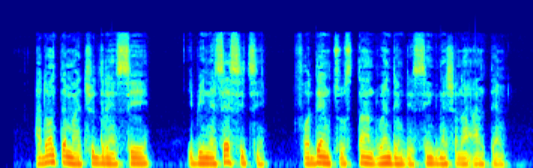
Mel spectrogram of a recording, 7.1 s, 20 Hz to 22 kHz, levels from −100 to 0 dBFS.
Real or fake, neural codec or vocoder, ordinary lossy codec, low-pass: real; none; AAC, 48 kbps; 10.8 kHz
